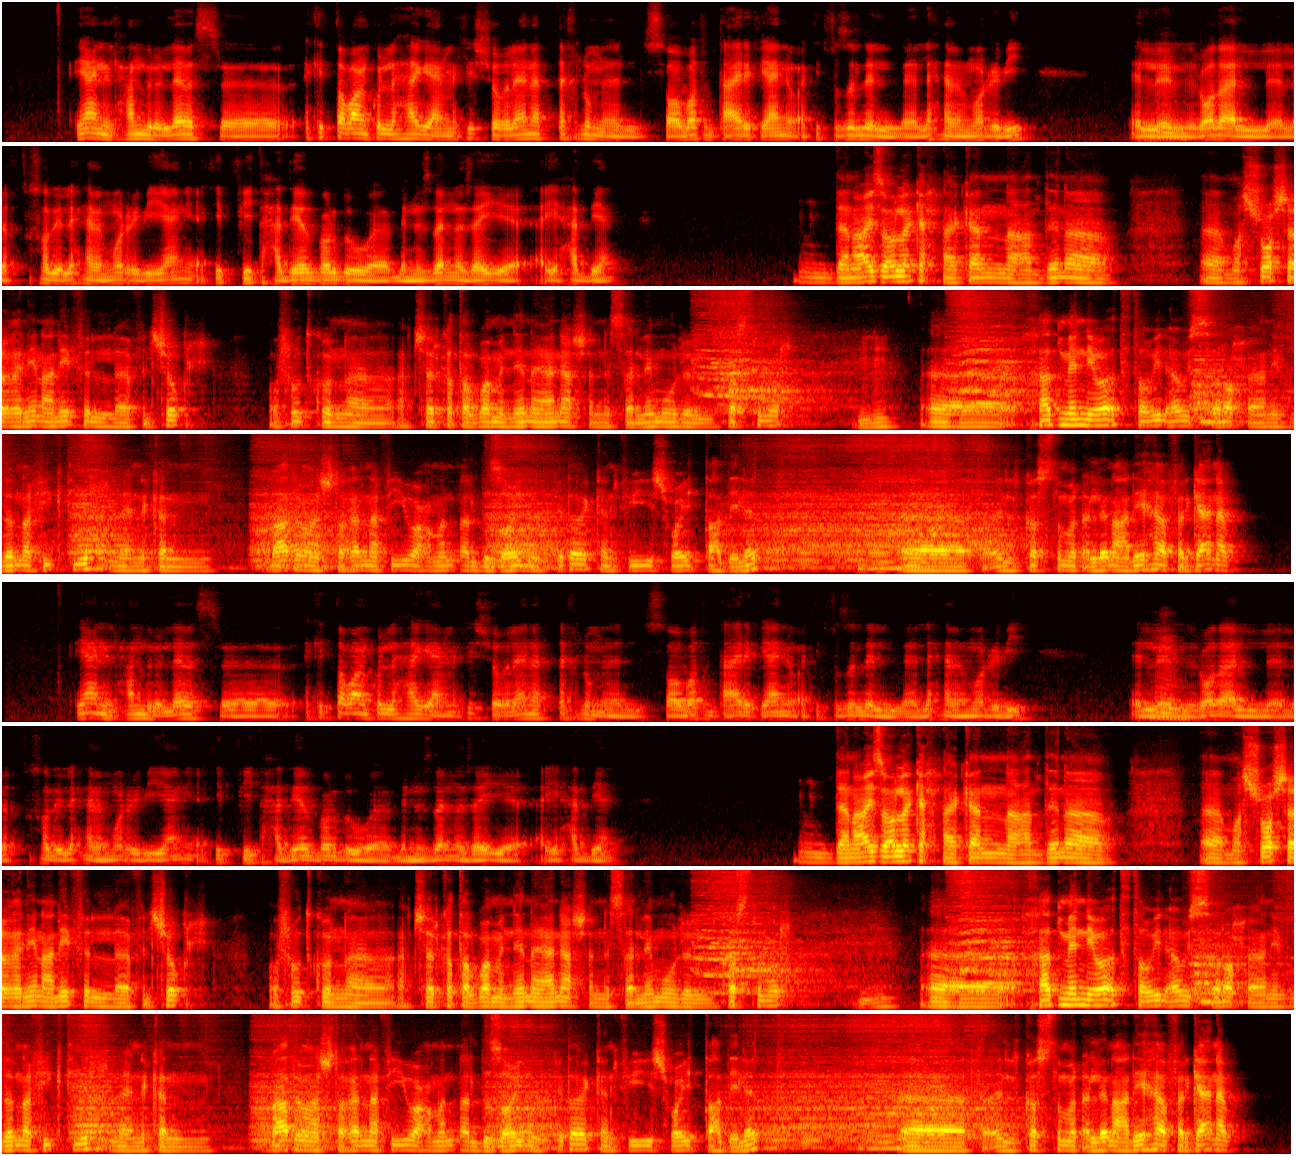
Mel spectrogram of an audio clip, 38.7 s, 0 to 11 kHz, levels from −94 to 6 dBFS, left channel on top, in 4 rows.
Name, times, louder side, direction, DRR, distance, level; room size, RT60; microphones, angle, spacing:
voice 1, 0.5-7.7 8.5-11.2 11.5-14.3 25.8-26.1 35.5-35.7, left 4 dB, 50° left, 0.5 m, -34 dB
voice 2, 15.7-20.9 21.4-25.8 26.3-30.6 31.0-34.8 35.2-35.3 35.8-38.3, right 3 dB, 20° right, 0.5 m, -28 dB
sound 1, 24.5-25.6 26.4-27.5 28.2-36.9, right 1 dB, ahead, 2.7 m, -35 dB
8.8 x 7.0 x 2.4 m
head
